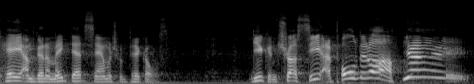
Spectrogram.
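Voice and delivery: mock Jesus with a dopey easy claim; mocking silly promise. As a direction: play it as a cheap party trick.

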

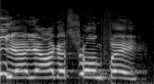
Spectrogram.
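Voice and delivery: high-pitched mock panic; acted desperate agreement. Dangling tourist swears to his faith, acted desperation. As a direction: insist frantically, pitched high, hammed up.

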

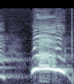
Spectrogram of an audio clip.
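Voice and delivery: very high, loud woo; joyful shouted woo; celebratory whoop. Acted. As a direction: let out a party whoop.

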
